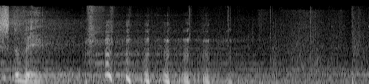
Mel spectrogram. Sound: laughing

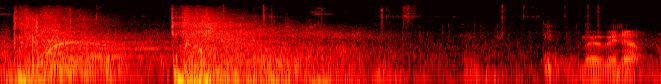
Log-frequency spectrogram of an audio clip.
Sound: shotgun blast; gunshot

